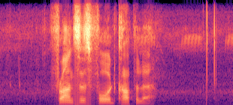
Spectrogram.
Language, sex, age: English, male, 19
